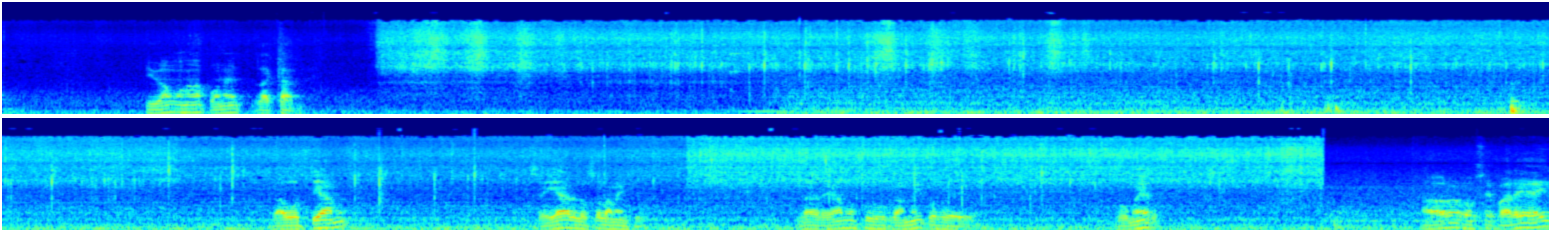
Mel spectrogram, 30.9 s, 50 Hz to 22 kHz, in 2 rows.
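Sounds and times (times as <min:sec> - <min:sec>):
meat sizzling on a grill pan: 0:03.7 - 0:28.7
small pops and crackles: 0:06.6 - 0:18.1.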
